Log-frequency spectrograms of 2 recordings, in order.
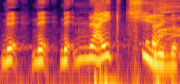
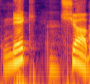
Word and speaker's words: Nick Chubb: You're like, Nike Chubb. And like, everyone knows what you're going to do. And then you still do it. And you still laugh. – You know what's funny? I didn't do it on purpose this time. – Yeah, fucking right. You mispronounced Nick Chubb. – I said two syllables. – I said Nick. – But you didn't say Chubb. – I said tube.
